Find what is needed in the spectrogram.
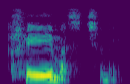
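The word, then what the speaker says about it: क्षेमश्च मे: The next mantra is kshemaschame. Kshemaschame. Kshemaschame. Okay. Kshe. In terms of pronunciation, kshe is ik plus the cerebral sh. Here the tip of the tongue actually points up.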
